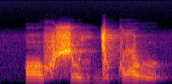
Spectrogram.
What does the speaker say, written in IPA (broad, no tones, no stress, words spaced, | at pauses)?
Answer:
ɔxʷʃʊʎɟʊkʷʕʊ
